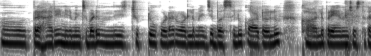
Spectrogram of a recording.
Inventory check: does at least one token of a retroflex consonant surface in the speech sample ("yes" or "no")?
yes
